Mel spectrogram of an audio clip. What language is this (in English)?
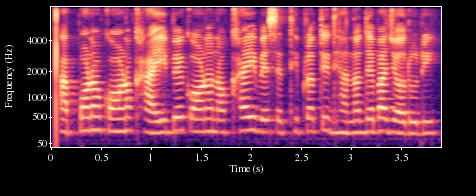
Odia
